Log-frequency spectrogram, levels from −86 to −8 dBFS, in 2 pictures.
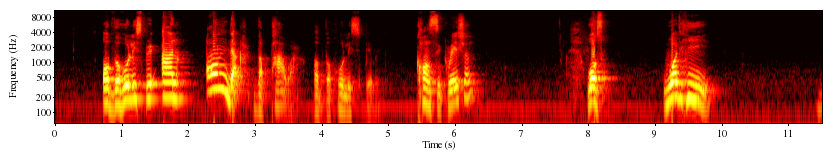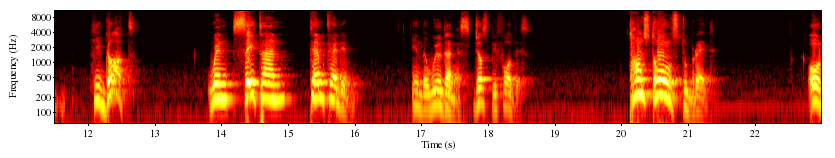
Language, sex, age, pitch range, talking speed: English, male, 50-69, 130-215 Hz, 85 wpm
